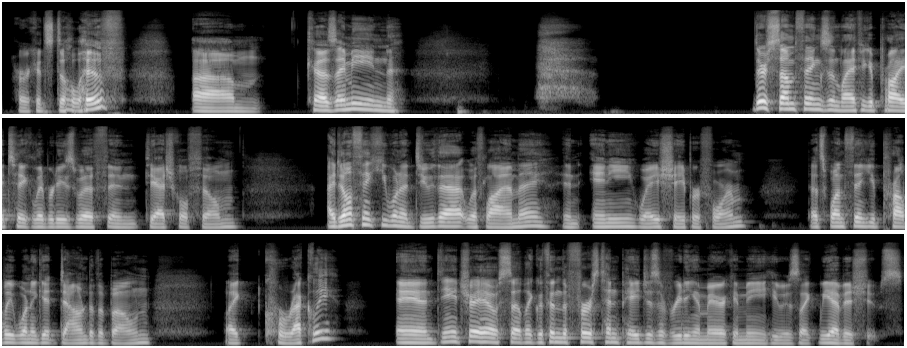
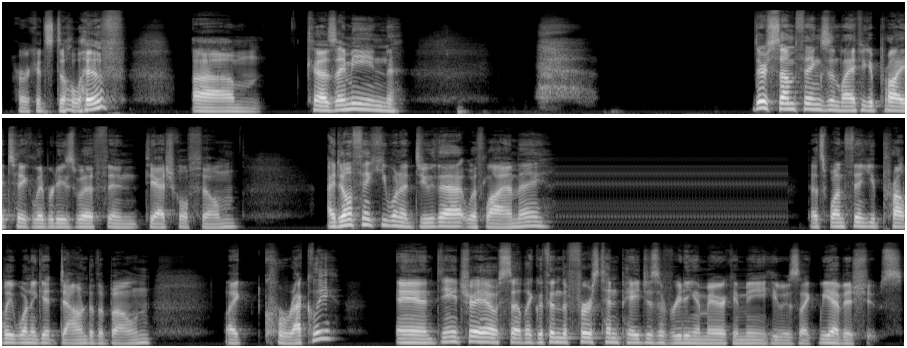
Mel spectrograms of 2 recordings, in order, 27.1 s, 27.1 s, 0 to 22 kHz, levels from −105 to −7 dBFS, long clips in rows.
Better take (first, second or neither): first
